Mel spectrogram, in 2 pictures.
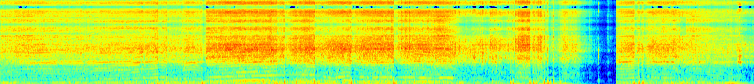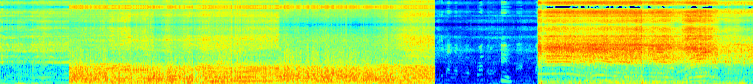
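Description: Racing kart engine heard from the onboard camera, its pitch rising and falling as the throttle opens and closes through the corners. Midway a loud rushing noise covers it for several seconds, followed by a brief near-silent gap of about two seconds before the engine returns.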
